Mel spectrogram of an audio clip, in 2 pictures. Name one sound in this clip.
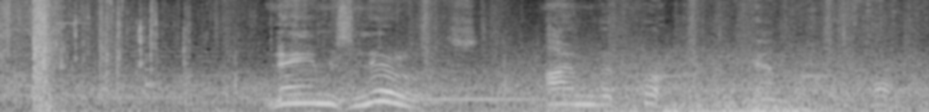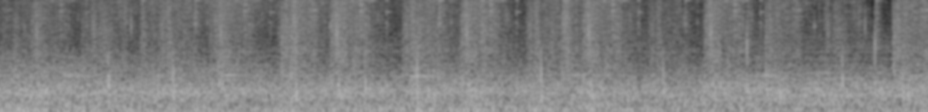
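Footsteps crunch over snowy stone.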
